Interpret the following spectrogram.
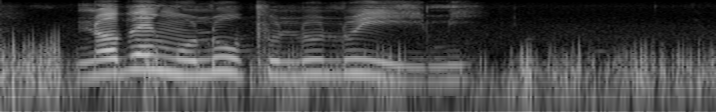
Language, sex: Swati, female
